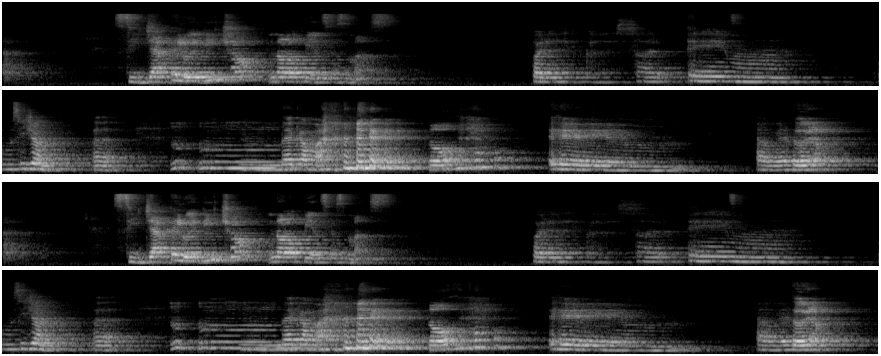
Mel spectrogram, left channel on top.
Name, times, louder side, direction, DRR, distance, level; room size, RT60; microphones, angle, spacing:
voice 1, 1.2-3.7 10.4-11.6 13.0-13.6 16.7-17.0, right 1 dB, 55° right, -1 dB, 1.4 m, -23 dB
voice 2, 5.3-6.1 6.3-7.9 8.8-9.3 9.7-9.9 11.1-12.8 13.5-13.6 14.2-15.6 16.3-16.8, left 1 dB, 90° left, 2 dB, 1.3 m, -24 dB
10.0 x 4.4 x 3.9 m, 1.4 s
head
